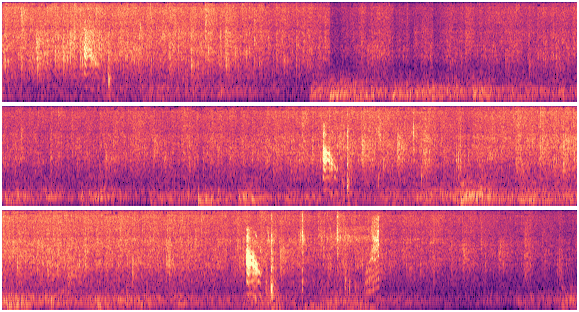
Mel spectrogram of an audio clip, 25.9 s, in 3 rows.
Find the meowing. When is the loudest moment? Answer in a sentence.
The loudest moment of the meowing is at 21 seconds.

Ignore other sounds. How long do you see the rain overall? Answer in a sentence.
You can hear the rain for 26 seconds altogether.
